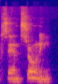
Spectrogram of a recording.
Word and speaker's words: Sansone: This is Sansone, Rhymes with Minestrone.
